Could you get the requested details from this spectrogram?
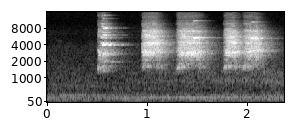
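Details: Black francolin giving a harsh rasping call of four broad, noisy notes, the first brief and the rest drawn out, over a faint low hum.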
